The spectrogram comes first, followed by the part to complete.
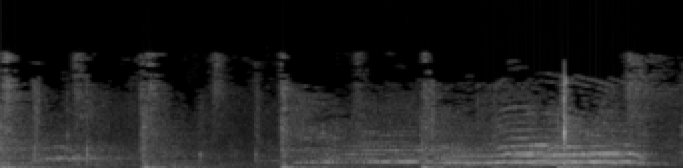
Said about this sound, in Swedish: Och det ligger ju ett väldigt stadigt beat här runt som hjärtslag, va? Dunk, dunk, ja. Dunk.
